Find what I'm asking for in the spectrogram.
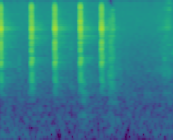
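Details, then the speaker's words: Electric laundry drying rack fully lowered to the bottom end of travel: four crisp clicks a quarter second apart as the limit switch signals the PCB and motor to stop. Normal; continued motor grinding would mean a faulty switch. "자, 이거는 방금 스위치하고 반대로 끝까지 내려왔다. 딱딱 들리시나요?"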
